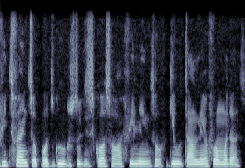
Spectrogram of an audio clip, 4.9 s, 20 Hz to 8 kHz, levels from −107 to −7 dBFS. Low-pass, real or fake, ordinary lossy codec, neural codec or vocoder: 7.2 kHz; real; none; none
